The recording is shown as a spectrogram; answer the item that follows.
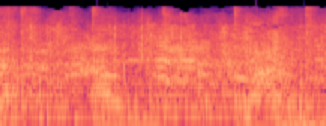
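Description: Music mixed with the sounds of a football play: players' shouts and grunts, and heavy thuds of bodies and pads colliding, about three of them.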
